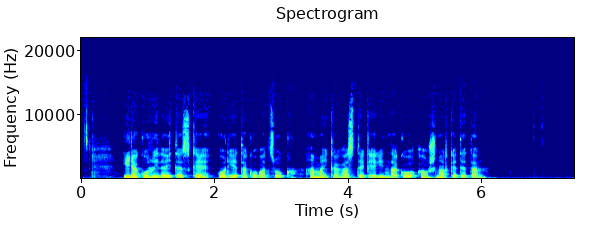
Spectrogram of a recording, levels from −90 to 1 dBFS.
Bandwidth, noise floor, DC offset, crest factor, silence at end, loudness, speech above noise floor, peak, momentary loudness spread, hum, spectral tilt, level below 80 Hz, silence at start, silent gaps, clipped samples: 14 kHz; -74 dBFS; under 0.1%; 18 dB; 1.25 s; -38 LUFS; 37 dB; -20 dBFS; 7 LU; none; -6 dB/octave; -56 dBFS; 0.15 s; none; under 0.1%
